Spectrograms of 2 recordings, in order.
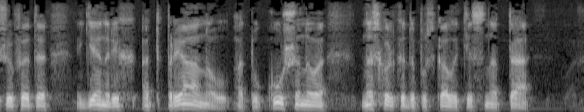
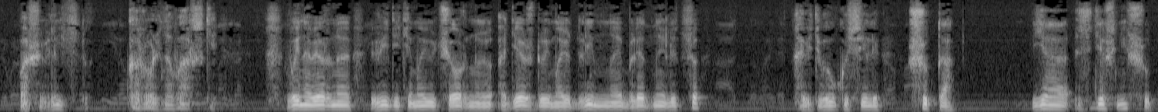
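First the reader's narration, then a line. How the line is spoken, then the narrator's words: Faint moan, trusting whisper. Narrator (Russian): Он едва застонал, а потом проговорил доверчиво шепотом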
